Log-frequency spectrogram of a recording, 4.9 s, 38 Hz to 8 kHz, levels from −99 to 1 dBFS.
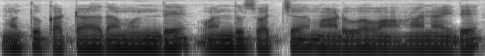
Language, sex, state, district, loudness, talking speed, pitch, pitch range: Kannada, female, Karnataka, Bidar, -14 LUFS, 100 wpm, 85 Hz, 85-90 Hz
